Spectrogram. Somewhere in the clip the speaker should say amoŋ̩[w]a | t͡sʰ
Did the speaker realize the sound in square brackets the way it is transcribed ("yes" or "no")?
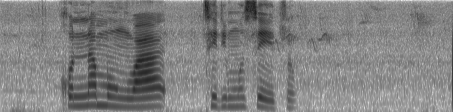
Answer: yes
